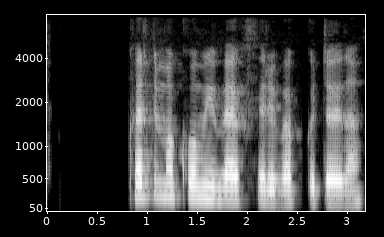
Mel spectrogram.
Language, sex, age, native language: Icelandic, female, 40-49, Icelandic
